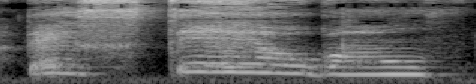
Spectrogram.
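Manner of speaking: very high, loud, slow screamed threat; screaming. Retold or imitated. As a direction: yell it through tears of rage. Quoting Janet in fight.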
